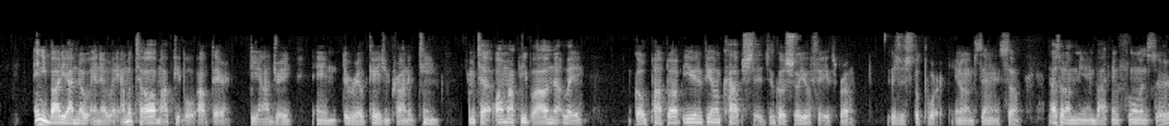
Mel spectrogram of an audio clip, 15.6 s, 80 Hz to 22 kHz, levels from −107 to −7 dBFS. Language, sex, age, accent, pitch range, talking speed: English, male, 20-39, American, 85-95 Hz, 225 wpm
